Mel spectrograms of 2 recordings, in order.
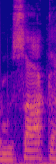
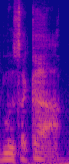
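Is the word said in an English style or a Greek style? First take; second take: English; Greek. First: The word is said in an English style. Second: The word is said in a Greek style. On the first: This is the common everyday way to say it. "I don't think it's a crime against language to order moussaka" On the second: This is the way Greek speakers would prefer. "you'd make a lot of Greek waiters a lot happier if you said"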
